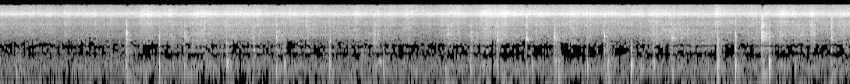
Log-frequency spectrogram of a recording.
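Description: Sliced cremini mushrooms sizzling in olive oil in the stainless steel inner pot of a Power Quick Pot on its sauté setting, a steady hiss, with a utensil clicking and scraping against the metal pot as they are stirred.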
